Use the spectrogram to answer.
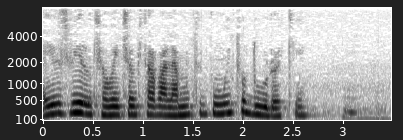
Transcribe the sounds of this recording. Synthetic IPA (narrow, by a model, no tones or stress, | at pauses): ielɪzviɾɐ̃w̃kɪhewmẽt̪t͡ʃĩɲ̃j̃kɪt̪ɾabaʎaɾmũj̃t̪ʊmũj̃t̪ʊd̪uɾʊakʰi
